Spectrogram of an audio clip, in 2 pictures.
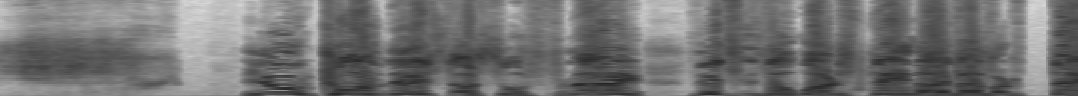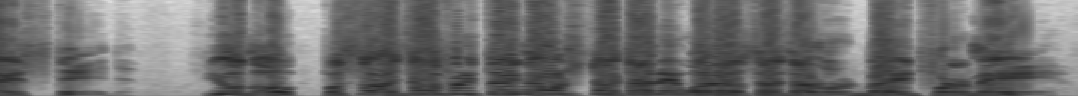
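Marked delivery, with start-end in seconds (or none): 1.2-10.6 all-out shrill, loud screaming rant. Show host mocking a student's souffle, Vladimir Purchin screaming. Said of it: "I always scream!".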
